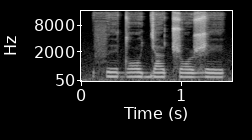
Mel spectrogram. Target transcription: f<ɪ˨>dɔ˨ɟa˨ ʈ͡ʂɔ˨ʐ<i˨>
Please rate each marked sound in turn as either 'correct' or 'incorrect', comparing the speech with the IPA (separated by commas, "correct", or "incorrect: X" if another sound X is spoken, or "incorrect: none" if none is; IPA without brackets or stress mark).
correct, incorrect: e˨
